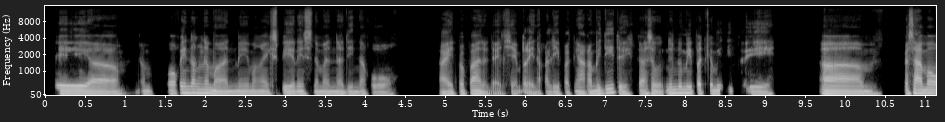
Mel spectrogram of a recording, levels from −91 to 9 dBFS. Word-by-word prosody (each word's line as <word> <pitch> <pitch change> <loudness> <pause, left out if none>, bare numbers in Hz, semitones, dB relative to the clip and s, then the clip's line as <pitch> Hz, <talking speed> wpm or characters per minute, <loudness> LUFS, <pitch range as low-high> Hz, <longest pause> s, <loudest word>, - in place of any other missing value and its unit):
Eh, 105 -1 +5
ah, 90 -1 +2 0.3
m 100 -1 -3 0.2
okey 130 +3 +1
lang 130 -1 +2
naman, 95 -6 +2
may 100 0 0
mga 100 0 -1
experience 100 -1 -1
naman 90 -1 0
na 90 - 0
din 90 0 -3
ako 80 -3 -6 0.5
kahit 90 0 -1
papaano 100 -3 0
dahil - - -7
siyempre - - -5
nakalipat 85 0 -6
nga 85 -2 -1
kami 95 +2 +2
dito, 140 -4 +1
eh. 90 - -6
Kaso 105 -2 0
nung 120 +1 +2
lumipat 125 -1 +2
kami 110 -1 +1
dito, 100 - -14
eh, 90 0 -1 0.6
um, 100 -3 +4 0.3
kasama 120 0 +4
100 Hz, 160 wpm, -22 LUFS, 90-110 Hz, 0.6 s, Eh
